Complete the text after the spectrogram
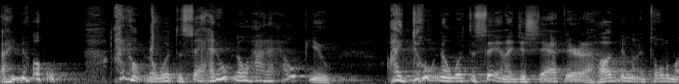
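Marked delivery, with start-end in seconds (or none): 0.0-5.0 high, pleading, mildly tearful; helpless comforting, pitched up; tearful helplessness. Retold or imitated. Man crying with his hurting friend, helpless. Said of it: "I couldn't stop crying".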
